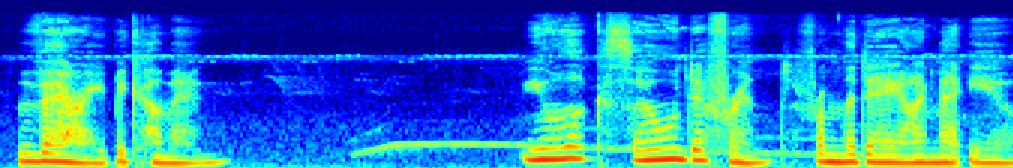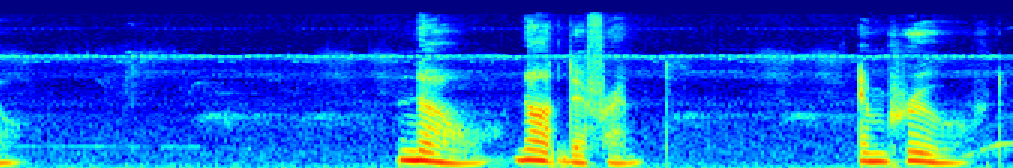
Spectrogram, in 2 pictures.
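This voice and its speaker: A woman playing a wealthy, romantic vampire writer in an intimate ASMR roleplay, speaking softly and breathily, often whispering, with an elegant, flirtatious manner. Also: lowish voice, husky. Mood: tender, nostalgic. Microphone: close microphone in a dry, quiet space.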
